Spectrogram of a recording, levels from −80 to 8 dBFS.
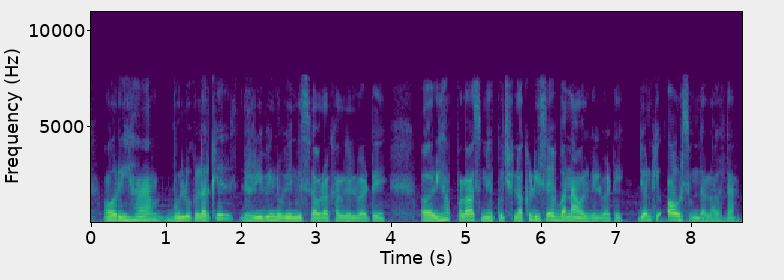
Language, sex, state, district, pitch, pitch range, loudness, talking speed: Bhojpuri, male, Uttar Pradesh, Gorakhpur, 135 Hz, 120-150 Hz, -16 LUFS, 180 wpm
